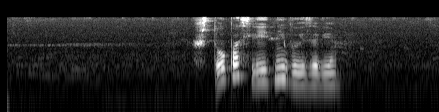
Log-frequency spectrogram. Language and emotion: Russian, neutral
